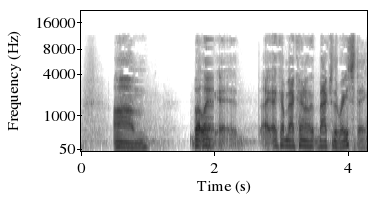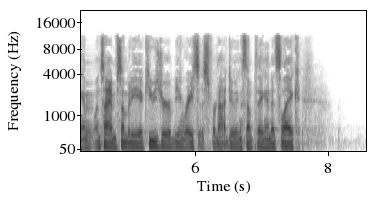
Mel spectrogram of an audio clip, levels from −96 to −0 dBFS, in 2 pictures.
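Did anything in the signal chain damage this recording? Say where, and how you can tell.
Yes. Throughout, the speech sounds rough and grainy, with noise filling the gaps between harmonics and a thin, synthetic top end. That points to the codec stage, likely low-delay AAC compression (AAC-ELD), whose short frames resolve pitch poorly, here at a bitrate that sounds around 32 kbps.

At 1.89 to 2.03 s and again at 4.37 to 4.55 s, the sound smears into a brief noisy, phasey patch of about 80 ms and 100 ms. This is AAC frame loss with concealment in the network stage: the decoder rebuilt the missing frames from the last good spectrum.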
